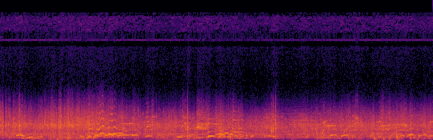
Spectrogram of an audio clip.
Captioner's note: women laugh; water splashes; women laugh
